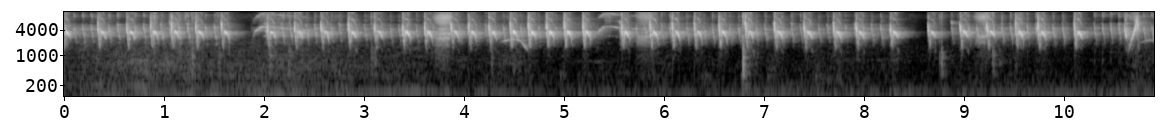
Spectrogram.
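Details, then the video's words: Bar-winged prinia lure recording used to make captive birds sing: a fast, dry, rhythmic run of sharp chirps near the same high pitch, repeated several times a second, with a short pause and a few higher notes mixed in. "Coba gunakan pancingan ciblek penuh emosi ini supaya ciblek diam ikut bunyi dan cepat gacor"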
